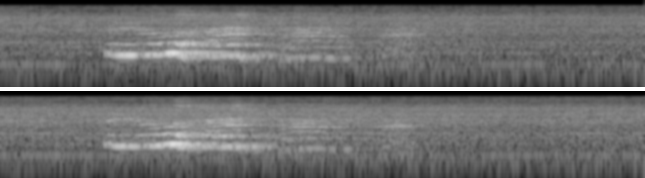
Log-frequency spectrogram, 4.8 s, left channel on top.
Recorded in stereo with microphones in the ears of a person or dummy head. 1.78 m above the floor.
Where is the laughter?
80° right, 4 m; by 3.1 s 85° right, 3.5 m.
